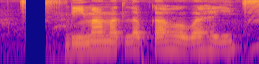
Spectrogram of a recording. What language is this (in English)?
Magahi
